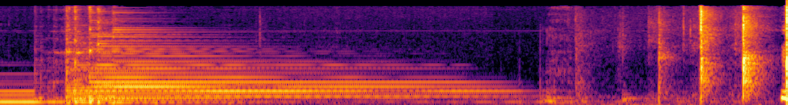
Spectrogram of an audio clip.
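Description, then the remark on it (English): A held musical chord rings out and fades, then scattered clapping starts up and builds into audience applause, with a few sharp claps standing out near the end. “nice round of applause out there from the folks.”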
